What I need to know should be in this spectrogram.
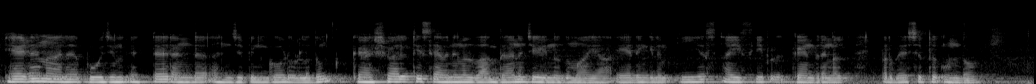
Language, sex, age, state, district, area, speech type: Malayalam, male, 18-30, Kerala, Idukki, rural, read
